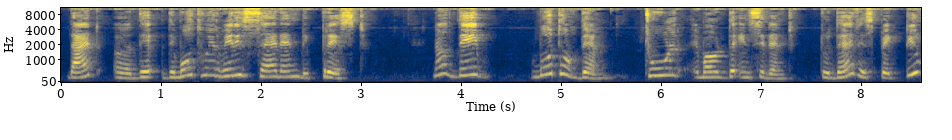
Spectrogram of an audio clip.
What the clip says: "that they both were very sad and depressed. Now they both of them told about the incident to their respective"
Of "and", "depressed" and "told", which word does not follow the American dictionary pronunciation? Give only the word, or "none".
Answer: none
